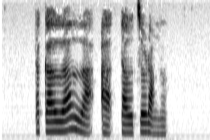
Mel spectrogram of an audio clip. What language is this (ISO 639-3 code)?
dru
